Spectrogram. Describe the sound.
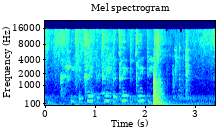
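A door is closed, shutting with a single solid thud partway through, fairly loud, preceded by soft shuffling and faint muffled talk in the background.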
